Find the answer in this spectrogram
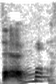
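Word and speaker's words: Vam: it sits in the heart and the seed syllable is vom V a.m.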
